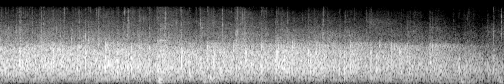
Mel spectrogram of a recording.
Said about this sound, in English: Wonderful volunteers. A round of applause for wonderful volunteers. Come up, come up, come up.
